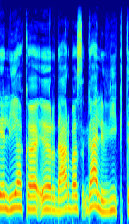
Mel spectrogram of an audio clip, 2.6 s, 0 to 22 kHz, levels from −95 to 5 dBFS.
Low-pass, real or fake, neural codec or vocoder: 19.8 kHz; real; none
